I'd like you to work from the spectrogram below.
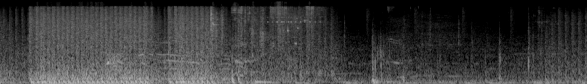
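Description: Rapid loud automatic gunfire in The Division 2 bursts for about three seconds, then fades into quieter combat ambience with a few isolated thuds and clicks.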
